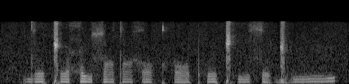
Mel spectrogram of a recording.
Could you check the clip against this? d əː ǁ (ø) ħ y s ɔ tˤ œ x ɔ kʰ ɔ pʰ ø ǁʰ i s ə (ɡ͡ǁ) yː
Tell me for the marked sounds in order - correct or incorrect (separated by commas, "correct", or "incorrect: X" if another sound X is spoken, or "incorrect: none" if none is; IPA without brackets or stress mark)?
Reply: correct, correct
